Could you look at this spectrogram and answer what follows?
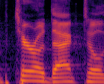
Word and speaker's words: pterodactyl: Why can't you hear a pterodactyl using the bathroom? Because the P is silent.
